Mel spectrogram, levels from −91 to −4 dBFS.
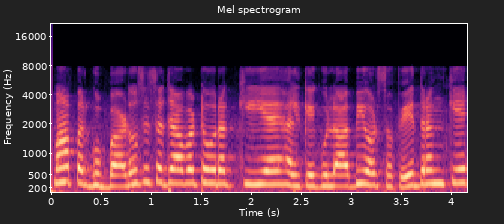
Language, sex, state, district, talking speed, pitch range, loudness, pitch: Hindi, female, Uttar Pradesh, Lalitpur, 200 wpm, 250-310 Hz, -14 LUFS, 290 Hz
